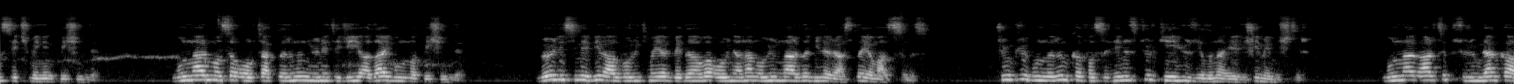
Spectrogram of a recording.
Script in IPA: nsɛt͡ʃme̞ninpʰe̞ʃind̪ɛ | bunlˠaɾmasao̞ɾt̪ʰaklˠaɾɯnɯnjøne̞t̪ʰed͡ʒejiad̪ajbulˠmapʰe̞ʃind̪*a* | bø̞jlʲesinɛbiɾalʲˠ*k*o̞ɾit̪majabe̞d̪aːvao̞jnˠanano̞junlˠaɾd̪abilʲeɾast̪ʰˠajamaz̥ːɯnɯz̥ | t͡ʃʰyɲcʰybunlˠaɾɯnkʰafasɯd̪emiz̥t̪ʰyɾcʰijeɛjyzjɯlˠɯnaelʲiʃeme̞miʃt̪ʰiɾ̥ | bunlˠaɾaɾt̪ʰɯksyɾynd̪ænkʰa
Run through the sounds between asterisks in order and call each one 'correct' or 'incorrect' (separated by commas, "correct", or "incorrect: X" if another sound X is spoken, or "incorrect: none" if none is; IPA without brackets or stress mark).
incorrect: ɛ, incorrect: ɡ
